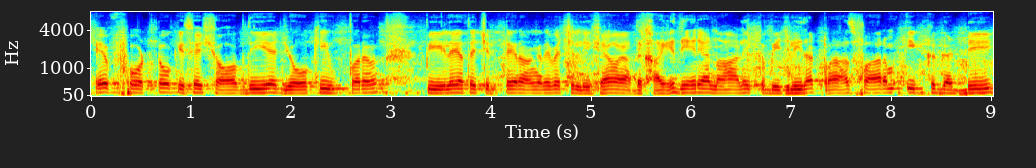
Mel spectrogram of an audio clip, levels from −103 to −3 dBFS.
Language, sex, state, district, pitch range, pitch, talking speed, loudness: Punjabi, male, Punjab, Fazilka, 120-140 Hz, 130 Hz, 185 wpm, -12 LUFS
